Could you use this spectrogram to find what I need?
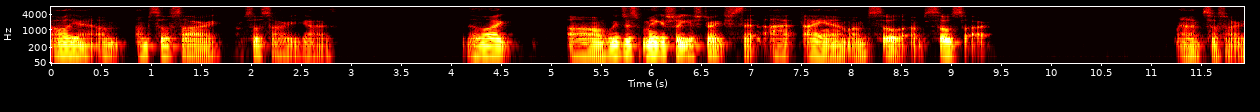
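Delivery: soft dazed apology. Retold or imitated. Lady coming to apologises to officers, soft and dazed. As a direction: murmur it like you just came to.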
